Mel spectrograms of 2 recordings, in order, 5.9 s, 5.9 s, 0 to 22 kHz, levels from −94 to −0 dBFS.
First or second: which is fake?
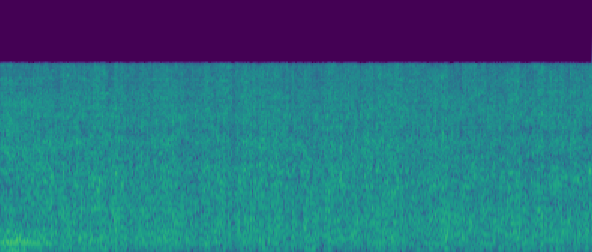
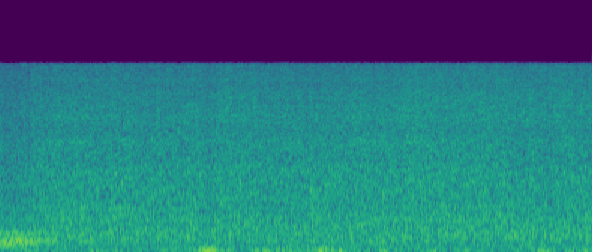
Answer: first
